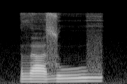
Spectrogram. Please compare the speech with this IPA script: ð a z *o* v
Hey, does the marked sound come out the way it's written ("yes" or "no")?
no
